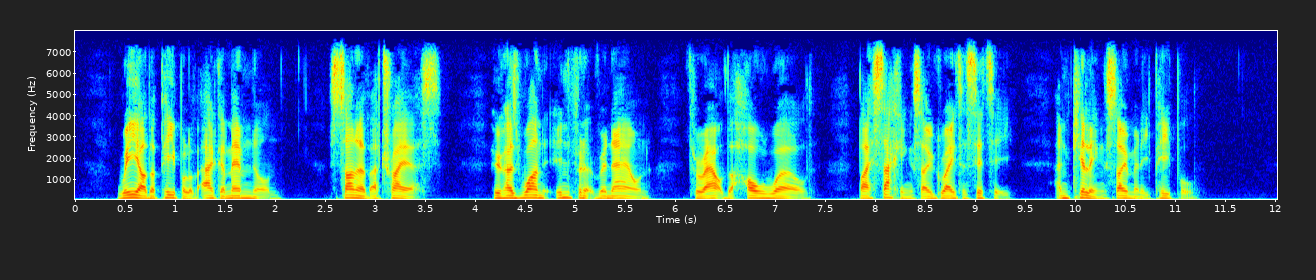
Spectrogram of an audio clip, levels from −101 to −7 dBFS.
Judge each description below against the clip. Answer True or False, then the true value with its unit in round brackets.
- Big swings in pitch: False (3.3 semitones)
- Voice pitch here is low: True (110 Hz)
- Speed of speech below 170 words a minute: True (145 wpm)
